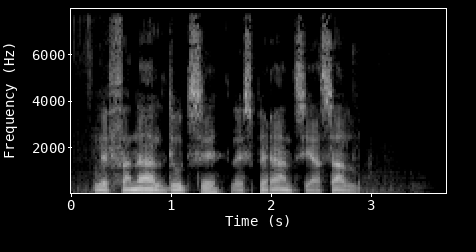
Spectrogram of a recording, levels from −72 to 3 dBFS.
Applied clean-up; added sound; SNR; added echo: neural separator model SepFormer DNS4.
